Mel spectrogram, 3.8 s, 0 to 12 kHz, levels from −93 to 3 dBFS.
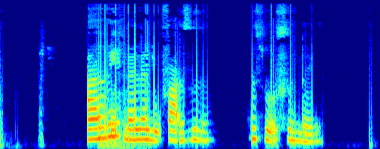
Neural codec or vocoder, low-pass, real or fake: none; 10.8 kHz; real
